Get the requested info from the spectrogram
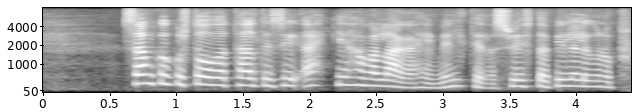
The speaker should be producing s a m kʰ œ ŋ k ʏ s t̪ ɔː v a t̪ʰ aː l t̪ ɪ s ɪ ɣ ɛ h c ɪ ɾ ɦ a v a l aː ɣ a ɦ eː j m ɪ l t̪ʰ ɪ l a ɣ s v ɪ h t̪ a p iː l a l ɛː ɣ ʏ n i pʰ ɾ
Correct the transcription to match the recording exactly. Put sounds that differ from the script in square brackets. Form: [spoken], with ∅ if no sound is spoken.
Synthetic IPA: s a m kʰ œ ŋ k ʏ s t̪ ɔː v a t̪ʰ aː l t̪ ɪ s ɪ ɣ ɛ h c ɪ [∅] ɦ a v a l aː ɣ a ɦ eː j m ɪ l t̪ʰ ɪ l a [ð] s v ɪ [f] t̪ a p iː l a l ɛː ɣ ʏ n [a] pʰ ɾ

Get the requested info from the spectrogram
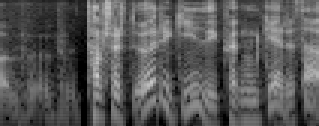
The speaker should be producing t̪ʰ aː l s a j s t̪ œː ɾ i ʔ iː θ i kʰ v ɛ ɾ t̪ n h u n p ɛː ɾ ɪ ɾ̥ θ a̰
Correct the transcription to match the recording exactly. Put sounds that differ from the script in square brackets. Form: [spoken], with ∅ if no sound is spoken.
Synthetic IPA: t̪ʰ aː l s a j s t̪ œː ɾ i [c] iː [ð] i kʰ v ɛ ɾ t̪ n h u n [c] ɛː ɾ ɪ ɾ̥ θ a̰

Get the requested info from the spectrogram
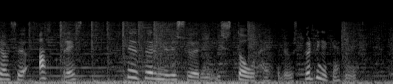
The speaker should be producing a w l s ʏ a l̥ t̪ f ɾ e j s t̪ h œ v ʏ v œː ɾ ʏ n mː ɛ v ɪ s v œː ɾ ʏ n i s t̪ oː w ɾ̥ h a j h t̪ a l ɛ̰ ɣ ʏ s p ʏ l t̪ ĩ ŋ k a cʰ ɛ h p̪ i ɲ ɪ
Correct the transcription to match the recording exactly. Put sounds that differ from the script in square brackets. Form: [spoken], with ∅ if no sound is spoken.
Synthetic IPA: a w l s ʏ a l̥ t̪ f ɾ e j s t̪ h [ɛ] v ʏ [f] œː ɾ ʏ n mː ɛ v ɪ s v œː ɾ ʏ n i s t̪ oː w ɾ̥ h a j h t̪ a l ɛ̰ ɣ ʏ s p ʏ [ɾ] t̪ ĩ ŋ k a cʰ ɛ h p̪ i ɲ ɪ

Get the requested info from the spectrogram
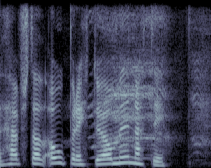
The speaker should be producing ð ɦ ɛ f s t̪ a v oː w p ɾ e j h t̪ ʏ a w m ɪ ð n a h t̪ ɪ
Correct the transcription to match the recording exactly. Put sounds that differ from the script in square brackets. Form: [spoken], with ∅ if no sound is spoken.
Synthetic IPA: ð ɦ ɛ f s t̪ a [ð] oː w p ɾ e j h t̪ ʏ a w m ɪ ð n a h t̪ ɪ

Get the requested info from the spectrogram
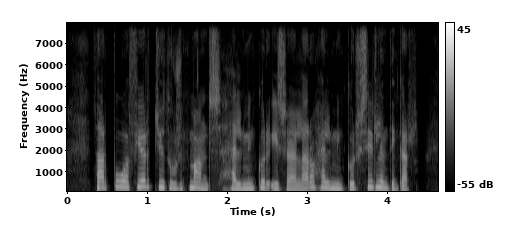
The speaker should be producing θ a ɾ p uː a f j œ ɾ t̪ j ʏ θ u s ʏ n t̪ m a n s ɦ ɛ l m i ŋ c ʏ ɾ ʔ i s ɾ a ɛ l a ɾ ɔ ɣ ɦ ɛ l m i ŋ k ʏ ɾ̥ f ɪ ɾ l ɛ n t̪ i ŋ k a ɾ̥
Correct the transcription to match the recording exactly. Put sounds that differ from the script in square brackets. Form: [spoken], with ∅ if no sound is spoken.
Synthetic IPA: θ a ɾ p uː a f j œ ɾ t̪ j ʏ θ [uː] s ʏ n t̪ m a n s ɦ ɛ l m i ŋ [k] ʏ ɾ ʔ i s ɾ a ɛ l a ɾ ɔ ɣ ɦ ɛ l m i ŋ k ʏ ɾ̥ [s] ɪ ɾ l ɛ n t̪ i ŋ k a ɾ̥

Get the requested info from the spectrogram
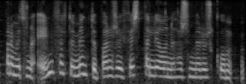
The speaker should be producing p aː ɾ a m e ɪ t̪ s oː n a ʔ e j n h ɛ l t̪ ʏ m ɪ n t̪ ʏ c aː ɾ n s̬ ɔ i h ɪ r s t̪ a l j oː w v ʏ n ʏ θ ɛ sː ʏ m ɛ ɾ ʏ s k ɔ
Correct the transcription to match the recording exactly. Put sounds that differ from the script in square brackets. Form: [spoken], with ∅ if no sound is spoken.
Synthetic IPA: p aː ɾ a m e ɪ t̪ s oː n a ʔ e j n [f] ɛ l t̪ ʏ m ɪ n t̪ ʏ [p] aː ɾ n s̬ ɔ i [f] ɪ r s t̪ a l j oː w [ð] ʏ n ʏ θ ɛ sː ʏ m ɛ ɾ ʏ s k ɔ

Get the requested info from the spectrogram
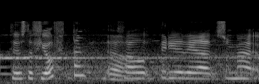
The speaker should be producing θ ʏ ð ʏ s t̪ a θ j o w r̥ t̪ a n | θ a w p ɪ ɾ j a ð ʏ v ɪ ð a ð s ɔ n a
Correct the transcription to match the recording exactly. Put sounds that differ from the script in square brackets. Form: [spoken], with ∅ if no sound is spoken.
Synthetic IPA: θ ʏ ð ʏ s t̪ a [f] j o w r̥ t̪ a n | θ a w p ɪ ɾ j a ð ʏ v ɪ ð a ð s ɔ n a

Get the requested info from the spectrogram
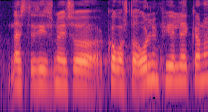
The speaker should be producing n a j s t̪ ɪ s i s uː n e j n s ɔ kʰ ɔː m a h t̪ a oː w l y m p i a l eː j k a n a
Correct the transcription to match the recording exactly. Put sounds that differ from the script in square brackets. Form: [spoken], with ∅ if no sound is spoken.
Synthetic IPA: n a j s t̪ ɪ [θ] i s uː n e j n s ɔ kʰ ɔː m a [s] t̪ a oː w l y m p i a l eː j k a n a

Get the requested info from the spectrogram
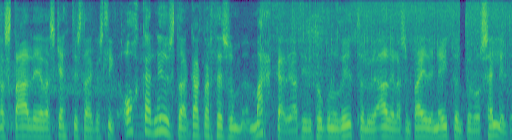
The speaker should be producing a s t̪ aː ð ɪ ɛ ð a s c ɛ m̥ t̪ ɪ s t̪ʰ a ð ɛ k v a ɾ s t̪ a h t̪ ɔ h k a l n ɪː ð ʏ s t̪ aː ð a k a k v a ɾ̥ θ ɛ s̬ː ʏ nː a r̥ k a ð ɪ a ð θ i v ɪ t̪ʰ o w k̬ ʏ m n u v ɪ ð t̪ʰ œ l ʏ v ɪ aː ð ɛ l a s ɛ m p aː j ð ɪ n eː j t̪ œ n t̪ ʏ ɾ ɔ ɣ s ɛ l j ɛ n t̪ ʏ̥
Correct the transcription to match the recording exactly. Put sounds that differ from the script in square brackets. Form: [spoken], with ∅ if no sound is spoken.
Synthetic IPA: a s t̪ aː ð ɪ ɛ ð a s c ɛ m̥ t̪ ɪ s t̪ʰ a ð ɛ k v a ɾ s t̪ [i] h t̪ ɔ h k a [ɾ] n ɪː ð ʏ s t̪ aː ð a k a k v a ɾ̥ θ ɛ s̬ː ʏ [mː] a r̥ k a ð ɪ a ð θ i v ɪ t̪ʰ o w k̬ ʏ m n u v ɪ ð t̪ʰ œ l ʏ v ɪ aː ð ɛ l a s ɛ m p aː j ð ɪ n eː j t̪ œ n t̪ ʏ ɾ ɔ ɣ s ɛ l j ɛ n t̪ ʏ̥

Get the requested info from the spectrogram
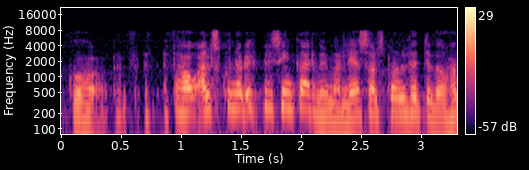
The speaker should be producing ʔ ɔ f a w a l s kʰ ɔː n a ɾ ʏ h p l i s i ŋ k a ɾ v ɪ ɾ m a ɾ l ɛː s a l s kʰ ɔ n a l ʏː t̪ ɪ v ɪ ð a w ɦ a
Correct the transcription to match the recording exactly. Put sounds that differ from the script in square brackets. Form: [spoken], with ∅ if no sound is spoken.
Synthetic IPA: [k] ɔ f a w a l s kʰ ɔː n a ɾ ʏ h p l i s i ŋ k a ɾ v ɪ ɾ m a ɾ l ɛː s a l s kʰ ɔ n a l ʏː t̪ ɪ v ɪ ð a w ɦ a

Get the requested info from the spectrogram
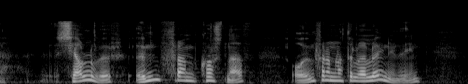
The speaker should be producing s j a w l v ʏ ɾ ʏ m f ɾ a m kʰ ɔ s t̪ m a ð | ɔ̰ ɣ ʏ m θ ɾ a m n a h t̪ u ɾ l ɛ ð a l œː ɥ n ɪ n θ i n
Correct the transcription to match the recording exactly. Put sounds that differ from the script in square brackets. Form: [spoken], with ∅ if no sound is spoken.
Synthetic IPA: s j a w l v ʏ ɾ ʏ m f ɾ a m kʰ ɔ s t̪ [n] a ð | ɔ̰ ɣ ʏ m [f] ɾ a m n a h t̪ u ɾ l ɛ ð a l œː ɥ n ɪ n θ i n

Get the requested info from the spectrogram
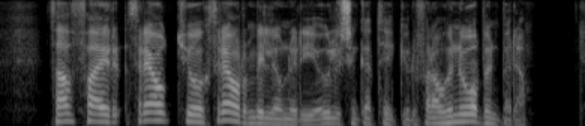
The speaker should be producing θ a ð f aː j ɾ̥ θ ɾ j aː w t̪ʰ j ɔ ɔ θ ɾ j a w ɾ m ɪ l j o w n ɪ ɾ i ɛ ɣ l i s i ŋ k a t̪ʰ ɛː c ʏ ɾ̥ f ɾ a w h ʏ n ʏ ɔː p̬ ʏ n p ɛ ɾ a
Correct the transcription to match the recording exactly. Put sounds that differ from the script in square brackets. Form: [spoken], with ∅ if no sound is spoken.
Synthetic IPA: θ a ð f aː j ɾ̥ θ ɾ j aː w t̪ʰ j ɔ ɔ θ ɾ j a w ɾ m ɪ l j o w n ɪ ɾ i [œ] ɣ l i s i ŋ k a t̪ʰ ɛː c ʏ ɾ̥ f ɾ a w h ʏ n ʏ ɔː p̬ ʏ n p ɛ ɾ a

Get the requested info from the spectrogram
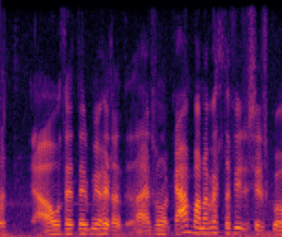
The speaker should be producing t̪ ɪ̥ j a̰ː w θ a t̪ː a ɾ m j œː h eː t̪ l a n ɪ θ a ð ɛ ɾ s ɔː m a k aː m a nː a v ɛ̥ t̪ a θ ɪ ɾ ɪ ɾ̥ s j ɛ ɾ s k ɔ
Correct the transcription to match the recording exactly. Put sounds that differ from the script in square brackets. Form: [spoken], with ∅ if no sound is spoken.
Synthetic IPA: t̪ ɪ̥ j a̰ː w θ [ɛ] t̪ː [ɛ] ɾ m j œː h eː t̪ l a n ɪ θ a ð ɛ ɾ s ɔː [n] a k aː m a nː a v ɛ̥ t̪ a [f] ɪ ɾ ɪ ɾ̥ s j ɛ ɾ s k ɔ

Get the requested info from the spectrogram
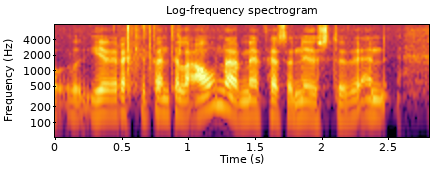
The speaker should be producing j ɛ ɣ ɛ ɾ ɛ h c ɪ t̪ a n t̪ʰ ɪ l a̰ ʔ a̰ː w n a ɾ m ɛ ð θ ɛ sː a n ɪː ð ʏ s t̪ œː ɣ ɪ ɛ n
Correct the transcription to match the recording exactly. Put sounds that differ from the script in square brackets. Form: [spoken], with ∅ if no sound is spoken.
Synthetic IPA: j ɛ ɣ ɛ ɾ ɛ h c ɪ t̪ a n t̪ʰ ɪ l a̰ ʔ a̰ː w n a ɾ m ɛ ð θ ɛ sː a n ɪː ð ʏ s t̪ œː [ð] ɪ ɛ n

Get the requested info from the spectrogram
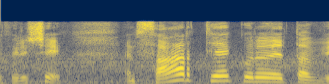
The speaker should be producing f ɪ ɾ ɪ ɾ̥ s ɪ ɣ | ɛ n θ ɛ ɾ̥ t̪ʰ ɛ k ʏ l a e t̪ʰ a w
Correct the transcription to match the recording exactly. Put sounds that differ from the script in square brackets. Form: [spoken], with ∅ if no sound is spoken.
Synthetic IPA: f ɪ ɾ ɪ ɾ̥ s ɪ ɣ | ɛ n θ [a] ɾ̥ t̪ʰ [ɛː] k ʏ [ɾ] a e [t̪] a [v]

